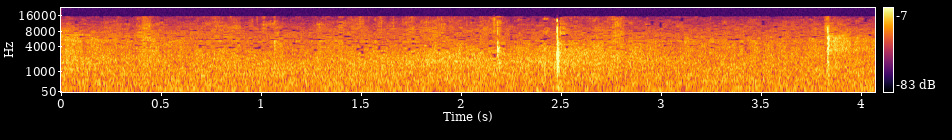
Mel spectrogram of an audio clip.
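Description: Faint clicks and taps of a bike rack's strap being undone by hand, a few scattered over a low steady background noise.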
